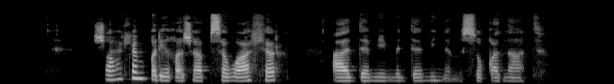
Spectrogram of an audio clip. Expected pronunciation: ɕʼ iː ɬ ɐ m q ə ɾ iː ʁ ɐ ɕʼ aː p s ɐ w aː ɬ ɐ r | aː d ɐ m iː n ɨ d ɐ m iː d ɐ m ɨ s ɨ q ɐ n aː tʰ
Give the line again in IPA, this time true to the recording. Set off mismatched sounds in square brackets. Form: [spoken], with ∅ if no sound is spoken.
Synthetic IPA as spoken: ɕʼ [aː] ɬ ɐ m q ə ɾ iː ʁ ɐ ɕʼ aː p s ɐ w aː ɬ ɐ r | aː d ɐ m iː [m] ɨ d ɐ m iː [n] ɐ m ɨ s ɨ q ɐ n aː tʰ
